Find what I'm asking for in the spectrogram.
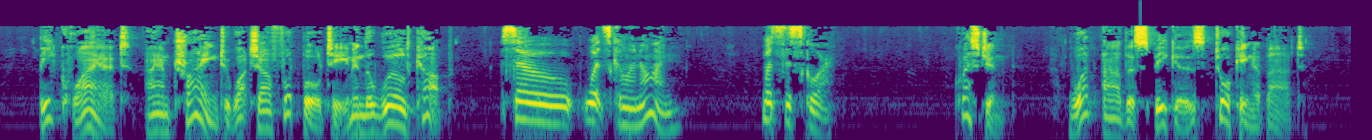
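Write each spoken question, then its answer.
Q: What are the speakers talking about?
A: A World Cup football match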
